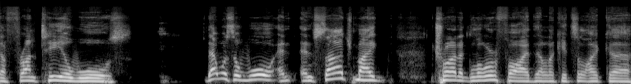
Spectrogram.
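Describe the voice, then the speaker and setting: This man talks at a fairly slow pace with a high pitch, a dark, mellow tone and lively intonation. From Torres Strait Islands, Australia. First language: Meriam Mer. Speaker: First Nations panel guest. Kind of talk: heated debate.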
